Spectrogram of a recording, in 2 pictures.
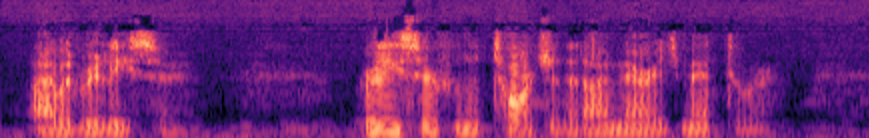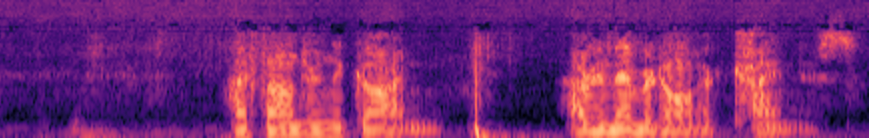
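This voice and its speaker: An actor playing a scarred, bitter but tender husband in a 1940s radio drama, speaking earnestly and dramatically. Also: male voice, extremely low pitch. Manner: earnest, brooding, dramatic delivery. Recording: dull old 1940s radio recording with music.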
